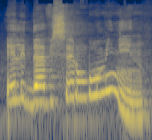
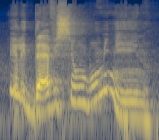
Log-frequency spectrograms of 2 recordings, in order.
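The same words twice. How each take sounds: First: Pitched higher, light and speculative on "deve ser"; casual guess. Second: Firm, insistent warning, stress on "deve"; firm obligation. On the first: Someone asked about a boy only heard of, a light casual guess. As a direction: shrug it off as a guess about a boy you don't know, "deve" unstressed. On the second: Teacher telling a father his son must behave, firm and insistent. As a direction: say "deve" like an order, not a guess. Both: Shown as a demonstration. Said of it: "da entonação que eu expresso na minha frase".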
